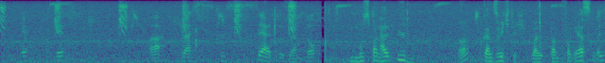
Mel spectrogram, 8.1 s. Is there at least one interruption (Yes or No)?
No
